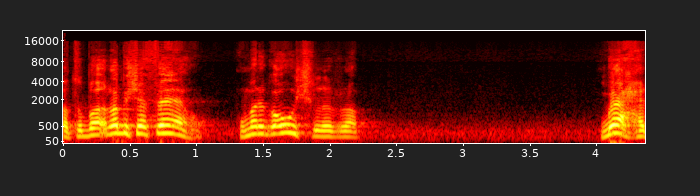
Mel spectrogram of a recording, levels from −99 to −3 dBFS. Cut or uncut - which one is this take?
uncut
